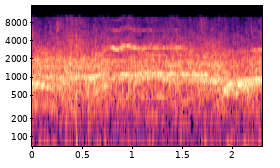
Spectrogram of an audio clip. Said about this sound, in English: And the crowd cheers, it's like fucking awesome.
